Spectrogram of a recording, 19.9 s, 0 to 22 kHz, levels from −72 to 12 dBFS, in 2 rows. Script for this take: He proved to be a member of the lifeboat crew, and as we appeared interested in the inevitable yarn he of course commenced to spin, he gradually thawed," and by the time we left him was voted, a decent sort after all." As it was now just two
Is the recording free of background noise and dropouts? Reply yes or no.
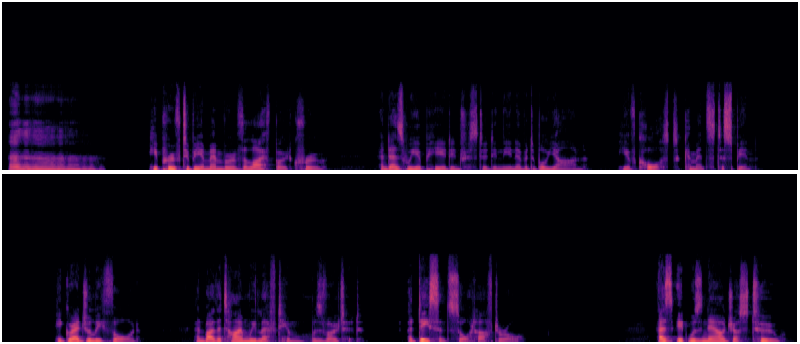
no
